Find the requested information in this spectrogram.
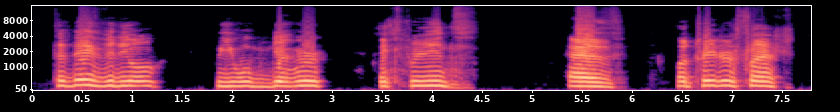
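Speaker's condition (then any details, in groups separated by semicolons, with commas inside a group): Cerebral palsy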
